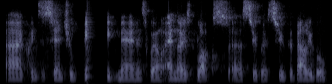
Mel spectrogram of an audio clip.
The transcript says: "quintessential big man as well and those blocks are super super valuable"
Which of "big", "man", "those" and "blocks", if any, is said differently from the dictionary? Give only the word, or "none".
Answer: none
